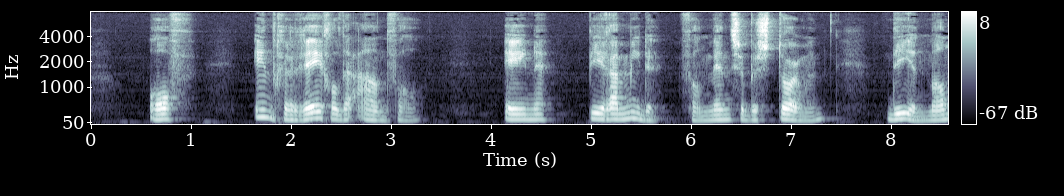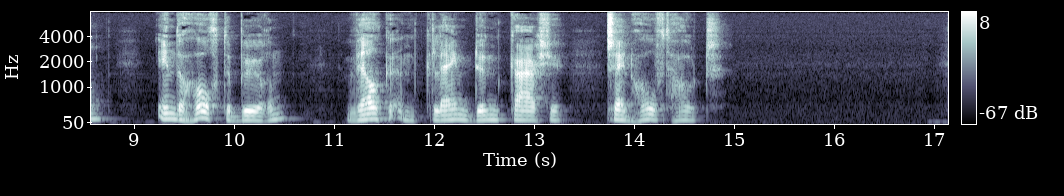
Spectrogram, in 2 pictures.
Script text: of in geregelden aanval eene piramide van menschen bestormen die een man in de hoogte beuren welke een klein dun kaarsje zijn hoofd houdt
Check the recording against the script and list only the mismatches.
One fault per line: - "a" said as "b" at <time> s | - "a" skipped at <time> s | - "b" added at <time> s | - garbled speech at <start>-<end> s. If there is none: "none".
none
